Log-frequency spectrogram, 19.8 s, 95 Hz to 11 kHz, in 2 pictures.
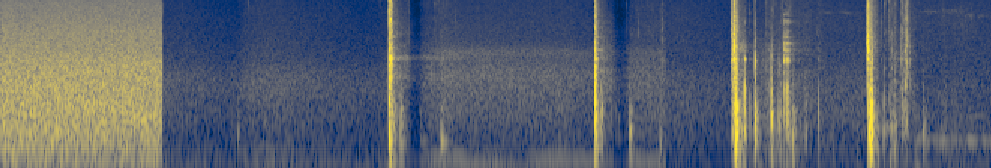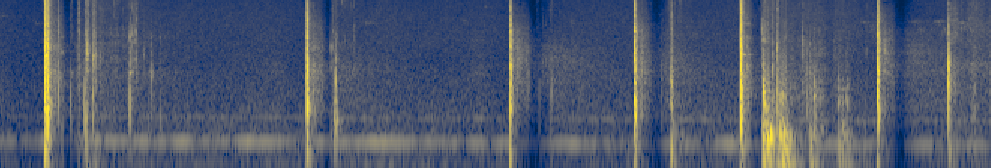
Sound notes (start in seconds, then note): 3.8 chop; 4.6 chopping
